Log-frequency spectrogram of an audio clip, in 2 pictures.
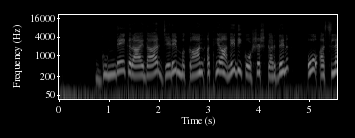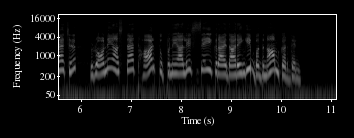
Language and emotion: Dogri, disgusted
